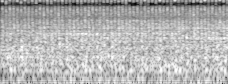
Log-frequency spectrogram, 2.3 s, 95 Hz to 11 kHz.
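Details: 2016 Mazda 3 2.2 Skyactiv at 166 km, with a condemned turbo and an injector bank one/A circuit fault; injector washers and other injectors are also suspected. Uneven, lumpy idle with a pulsing, clattery beat; it runs rough and misfires.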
